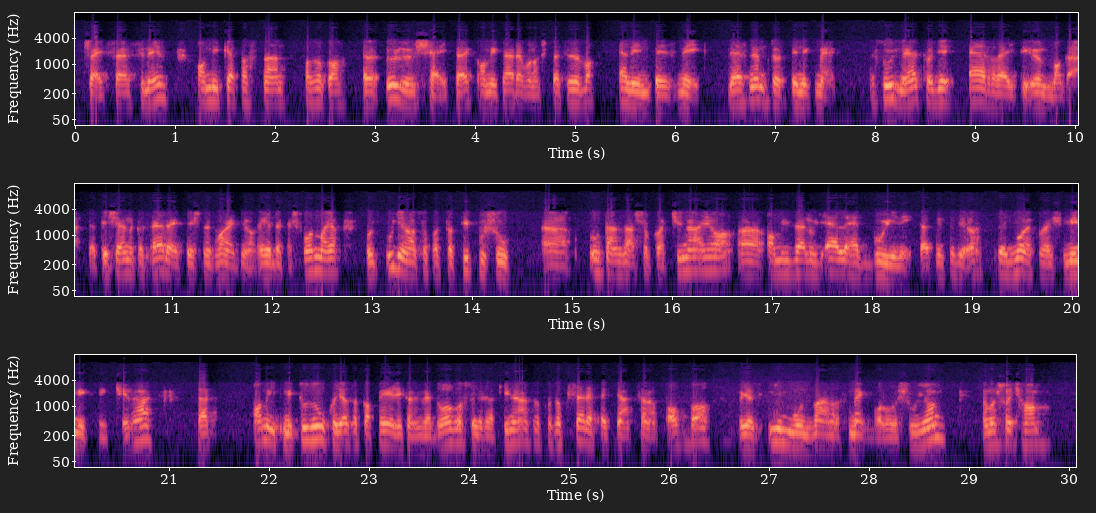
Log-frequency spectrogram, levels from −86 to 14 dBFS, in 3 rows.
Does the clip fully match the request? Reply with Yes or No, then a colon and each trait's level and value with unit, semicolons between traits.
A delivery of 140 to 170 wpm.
Yes: fast, 155 wpm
